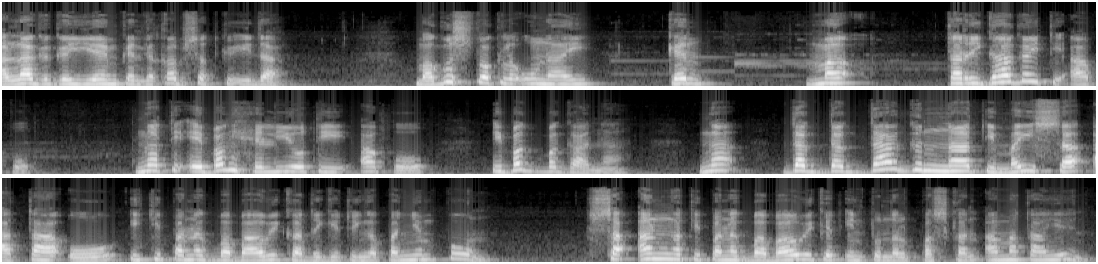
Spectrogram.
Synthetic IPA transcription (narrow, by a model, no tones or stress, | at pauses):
ʔalaːɡaɡajɛmkɛnkakabsat̪̚kʊid̪a | mɐɡust̪oaklaʔuːnaj | kɛn | ma | t̪aɾɪɡaːɡajt̪ɪʔaːpo | ŋat̪ɪʔɛbaŋhɛljot̪iʔaːpoɪbaɡ̚baɡana̰ | ŋa | d̪aɡ̚d̪aɡ̚d̪aːɡanːat̪ɪmajsaʔat̪aːʔoɪt̪ipanaɡ̚babaːwikad̪aɡit̪oŋapaɲampon | saʔanŋat̪ipanaɡ̚babaːwikat̪ɪnt̪ʊnalpaskanamat̪aːjɪn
